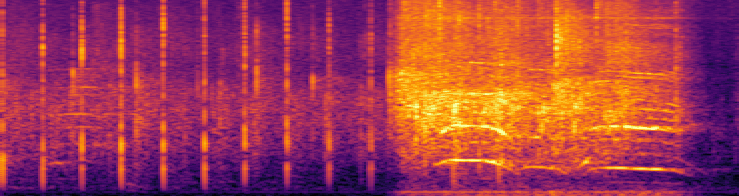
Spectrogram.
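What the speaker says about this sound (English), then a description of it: "Can we get a round of applause for everyone who was involved in writing that?" A round of applause at a youth mock legislature session for those who wrote passed bills, starting with a few isolated claps and swelling into full sustained clapping from a room of people before fading.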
